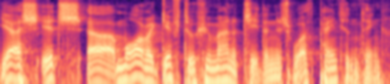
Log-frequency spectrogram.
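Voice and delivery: put-on Swedish accent, heavily laid on. One speaker quotes a statement from Volvo in a Swedish accent. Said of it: "in a Swedish accent".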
